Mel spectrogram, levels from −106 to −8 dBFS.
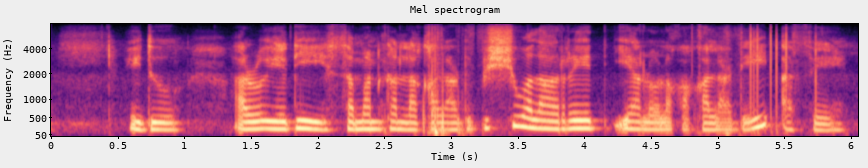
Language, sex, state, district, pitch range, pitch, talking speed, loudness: Nagamese, female, Nagaland, Dimapur, 180-210 Hz, 195 Hz, 160 wpm, -14 LUFS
